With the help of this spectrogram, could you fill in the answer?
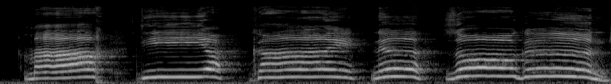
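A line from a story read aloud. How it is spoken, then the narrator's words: Shouting back. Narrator (German): schrie zurück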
